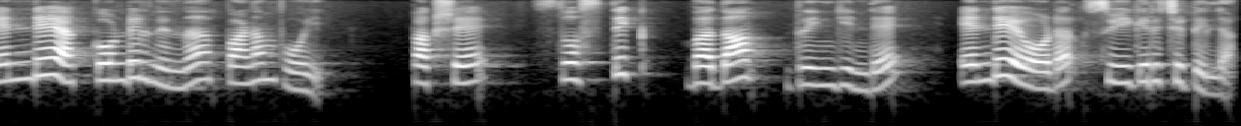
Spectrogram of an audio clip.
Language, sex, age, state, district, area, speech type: Malayalam, female, 30-45, Kerala, Kannur, rural, read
